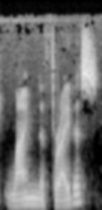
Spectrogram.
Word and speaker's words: Lyme nephritis: But it can lead to something called Lyme nephritis. Did I say that right? – Yeah, absolutely. Just kidney disease associated with those bacteria.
